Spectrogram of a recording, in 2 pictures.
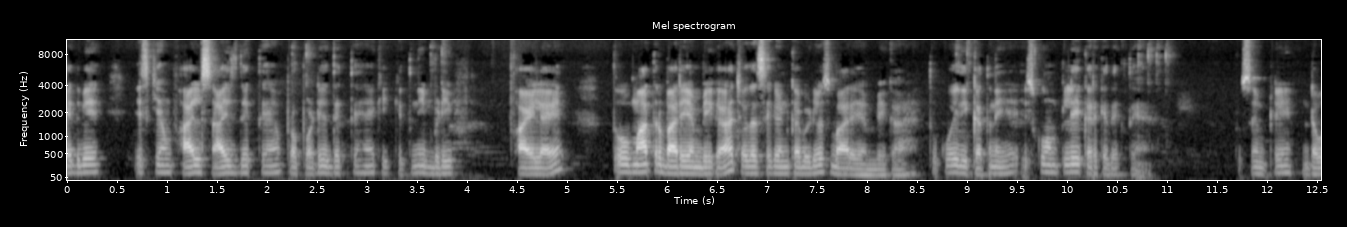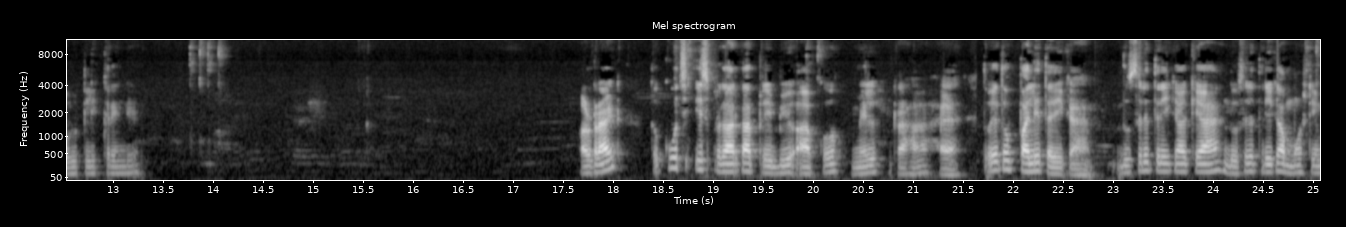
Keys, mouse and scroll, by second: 1.8 right click, 2.2 click, 8.8 click, 11.8 click, 13.7 click, 20.0 click, 24.9 click.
